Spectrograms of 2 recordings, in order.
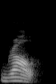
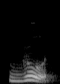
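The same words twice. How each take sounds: First: It is said with a US pronunciation. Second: It is said with a UK pronunciation. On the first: "U S is pronounced as route" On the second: "U K route"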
